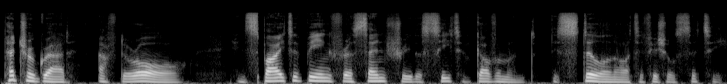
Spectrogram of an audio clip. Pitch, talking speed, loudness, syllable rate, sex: 125 Hz, 155 wpm, -19 LUFS, 4.8 syllables/s, male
